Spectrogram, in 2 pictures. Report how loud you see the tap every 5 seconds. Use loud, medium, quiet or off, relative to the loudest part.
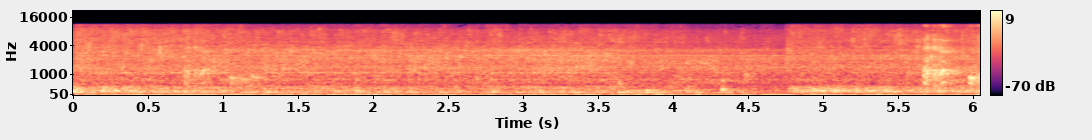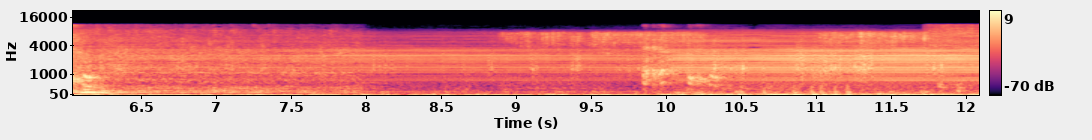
loud, loud, medium.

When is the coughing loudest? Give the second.
6 s.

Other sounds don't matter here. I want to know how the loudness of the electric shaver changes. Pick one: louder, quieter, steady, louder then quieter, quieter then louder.
louder.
